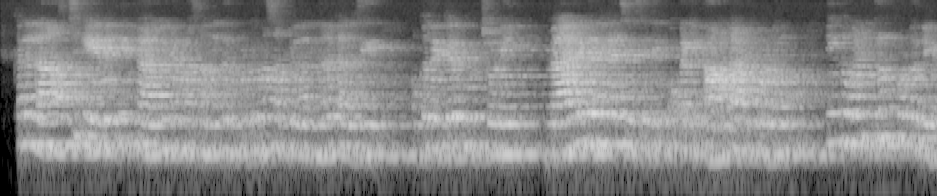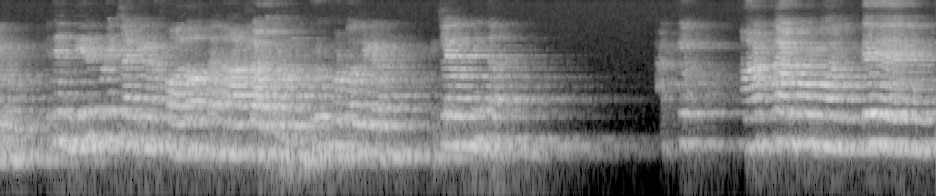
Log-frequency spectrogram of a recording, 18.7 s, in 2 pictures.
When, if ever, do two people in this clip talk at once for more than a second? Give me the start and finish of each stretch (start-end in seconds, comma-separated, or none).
none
